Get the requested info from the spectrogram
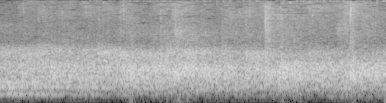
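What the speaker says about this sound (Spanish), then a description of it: "un aplauso al Señor en esta hora" A church congregation claps together in a steady, dense wash of applause that holds evenly for the whole stretch, with no break or clear voice on top.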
